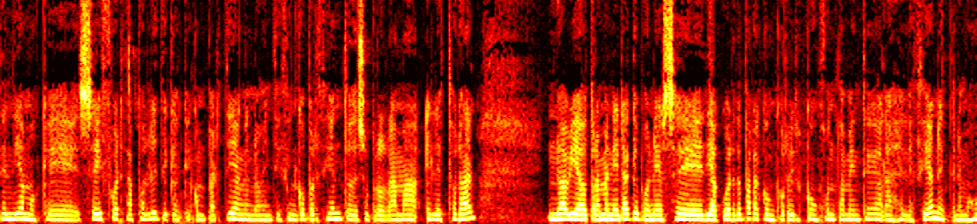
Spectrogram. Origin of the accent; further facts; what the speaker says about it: Jaén, Andalusia, Spain; porque yo soy muy jiennense, y hay otros diputados que se han quejado porque dicen que soy demasiado jiennense, que meto a Jaén hasta en la sopa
